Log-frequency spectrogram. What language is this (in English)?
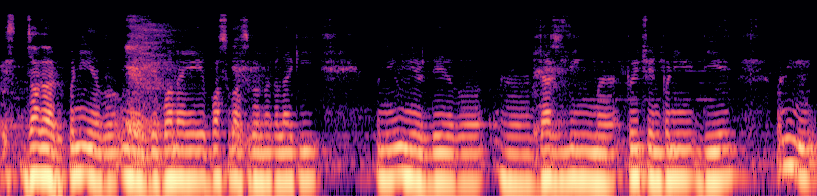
Nepali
